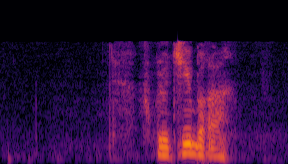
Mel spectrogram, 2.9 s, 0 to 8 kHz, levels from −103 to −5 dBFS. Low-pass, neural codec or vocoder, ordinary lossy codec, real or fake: 7.2 kHz; none; AAC, 16 kbps; real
